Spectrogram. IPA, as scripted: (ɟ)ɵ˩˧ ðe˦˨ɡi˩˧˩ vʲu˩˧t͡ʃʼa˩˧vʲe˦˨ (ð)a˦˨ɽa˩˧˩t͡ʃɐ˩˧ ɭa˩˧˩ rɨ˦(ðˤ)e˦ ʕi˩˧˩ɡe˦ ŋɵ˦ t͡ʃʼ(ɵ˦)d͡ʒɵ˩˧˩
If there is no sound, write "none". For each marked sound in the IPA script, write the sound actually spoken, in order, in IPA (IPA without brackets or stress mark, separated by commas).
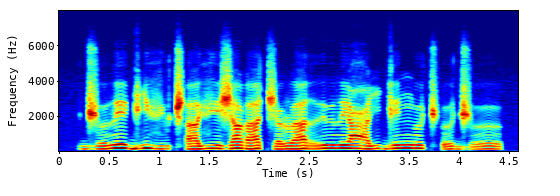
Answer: d͡ʒ, ʒ, ð, ɵ˩˧˩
